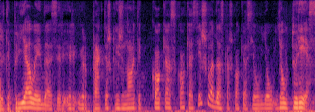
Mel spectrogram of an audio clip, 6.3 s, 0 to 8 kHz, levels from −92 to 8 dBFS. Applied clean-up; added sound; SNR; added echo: none; none; none; reverberation time 0.7 s.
